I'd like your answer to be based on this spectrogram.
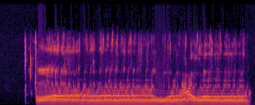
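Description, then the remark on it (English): A person gargles a sip of seltzer loudly for about four seconds, a steady bubbling, voiced rattle in the throat with a slight shift in pitch partway through, then stops abruptly. “You gargle a little bit.”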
